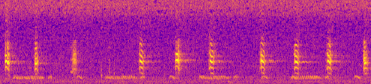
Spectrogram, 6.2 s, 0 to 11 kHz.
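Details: Francolins calling during a quiet morning game drive in a private game reserve in South Africa on 25 July 2020. Sharp, bright notes repeat about twice a second over a low, steady droning bar sound between them.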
